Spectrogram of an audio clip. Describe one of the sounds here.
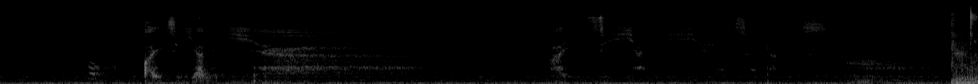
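A man groans in disgust.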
